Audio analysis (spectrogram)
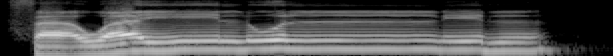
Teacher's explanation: Dia hukumnya adalah idgham bila gunnah, ya. Bila gunnah, tanpa ada dengungan.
